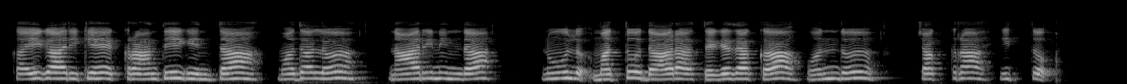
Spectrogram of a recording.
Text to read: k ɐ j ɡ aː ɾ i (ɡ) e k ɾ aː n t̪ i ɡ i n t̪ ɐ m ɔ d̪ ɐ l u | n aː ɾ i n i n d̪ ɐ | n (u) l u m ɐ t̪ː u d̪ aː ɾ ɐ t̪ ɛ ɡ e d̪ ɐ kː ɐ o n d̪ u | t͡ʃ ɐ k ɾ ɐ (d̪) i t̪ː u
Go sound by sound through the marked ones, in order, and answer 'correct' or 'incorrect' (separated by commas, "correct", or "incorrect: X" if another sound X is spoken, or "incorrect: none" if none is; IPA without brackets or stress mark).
incorrect: k, incorrect: uː, incorrect: none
